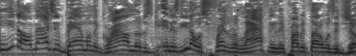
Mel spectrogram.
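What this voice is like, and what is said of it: Usual voice. Nothing is said of it.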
